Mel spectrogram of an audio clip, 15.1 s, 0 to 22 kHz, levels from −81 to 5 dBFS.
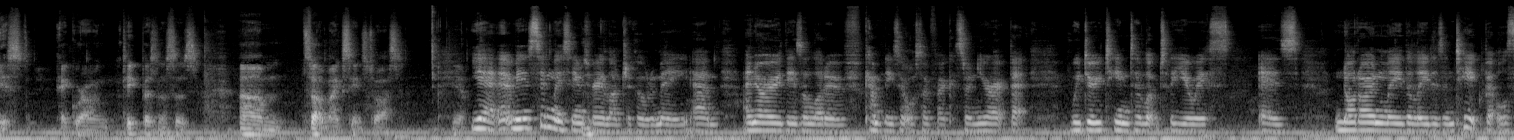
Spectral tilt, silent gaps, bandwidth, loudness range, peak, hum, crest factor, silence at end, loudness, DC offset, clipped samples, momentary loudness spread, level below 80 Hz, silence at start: -5 dB/octave; none; 17 kHz; 4 LU; -4 dBFS; none; 18 dB; 0 s; -23 LUFS; under 0.1%; under 0.1%; 12 LU; -30 dBFS; 0 s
